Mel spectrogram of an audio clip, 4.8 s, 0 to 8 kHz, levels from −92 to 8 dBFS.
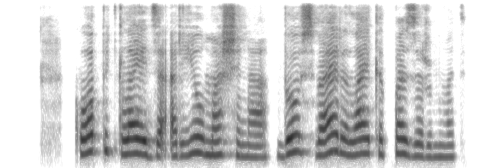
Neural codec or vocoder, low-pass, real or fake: codec, 16 kHz, 8 kbps, FreqCodec, smaller model; 7.2 kHz; fake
